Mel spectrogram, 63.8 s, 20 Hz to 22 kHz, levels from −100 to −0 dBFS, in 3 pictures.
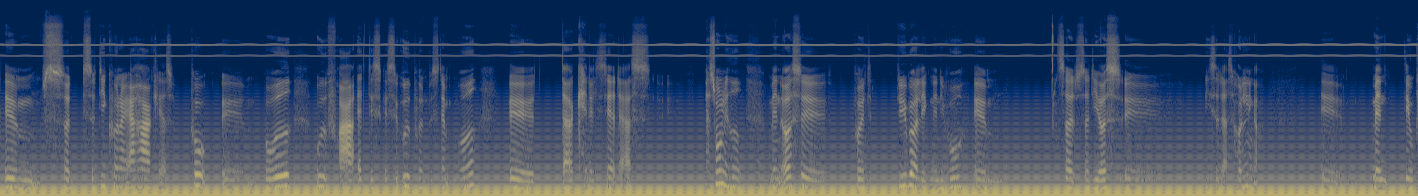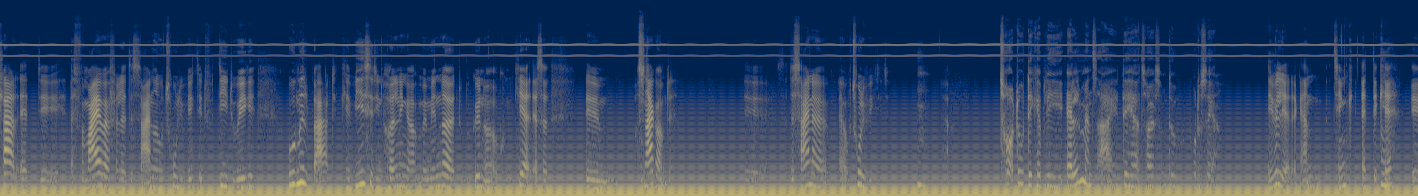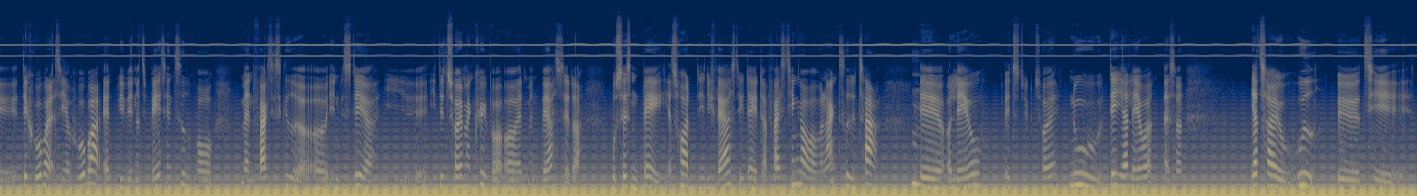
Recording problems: electrical hum; loud; throughout; 60 Hz, 5 dB below the speech
high-pitched whine; noticeable; throughout; 8.5 kHz, 15 dB below the speech

